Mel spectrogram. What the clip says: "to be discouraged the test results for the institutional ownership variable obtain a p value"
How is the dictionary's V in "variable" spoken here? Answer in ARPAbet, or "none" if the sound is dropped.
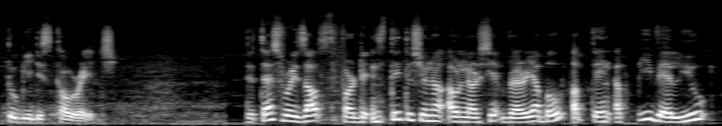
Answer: V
